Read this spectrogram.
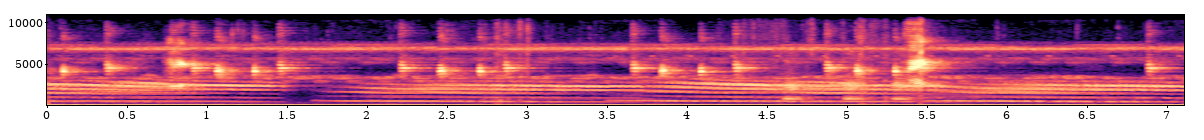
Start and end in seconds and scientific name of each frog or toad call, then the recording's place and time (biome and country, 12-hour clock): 0.0	7.1	Dendropsophus nanus
0.0	7.1	Physalaemus albonotatus
0.7	1.0	Dendropsophus minutus
4.5	5.4	Boana raniceps
5.4	5.6	Dendropsophus minutus
Cerrado, Brazil, 7:45pm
